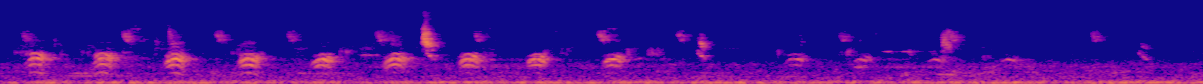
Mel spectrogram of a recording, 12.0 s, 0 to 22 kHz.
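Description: Wild birds calling faintly: a run of about ten harsh, arched calls, one every 0.7 seconds or so, that stops about seven seconds in, with thin high chirps scattered around them.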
